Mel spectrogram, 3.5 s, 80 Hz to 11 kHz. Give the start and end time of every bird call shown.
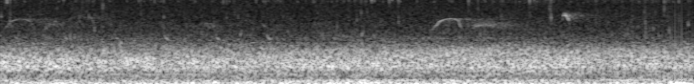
0.0s-0.9s: Eastern Phoebe (Sayornis phoebe)
0.1s-1.9s: Northern Cardinal (Cardinalis cardinalis)
2.0s-3.0s: Eastern Phoebe (Sayornis phoebe)

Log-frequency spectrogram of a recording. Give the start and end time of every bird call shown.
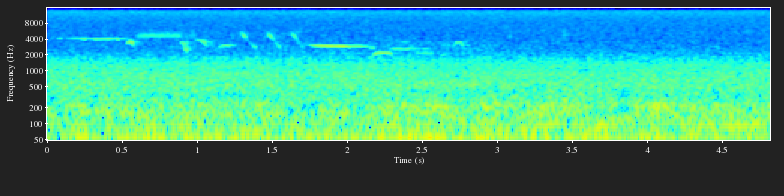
0.0s-1.7s: White-crowned Sparrow (Zonotrichia leucophrys)
1.7s-3.0s: Hermit Thrush (Catharus guttatus)

